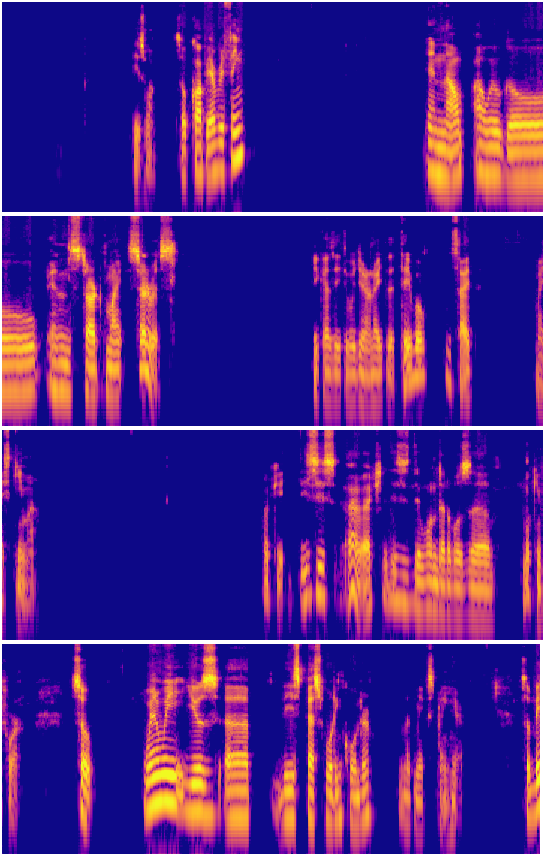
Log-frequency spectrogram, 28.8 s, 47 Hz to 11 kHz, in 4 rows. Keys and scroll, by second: 4.7 super+c, 10.9 ctrl+d.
